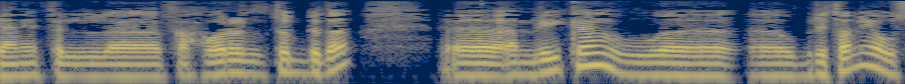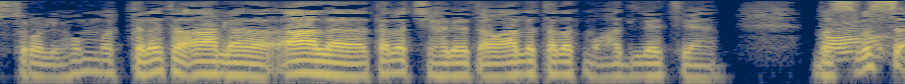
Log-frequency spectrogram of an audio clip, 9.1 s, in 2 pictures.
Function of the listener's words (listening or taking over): listening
